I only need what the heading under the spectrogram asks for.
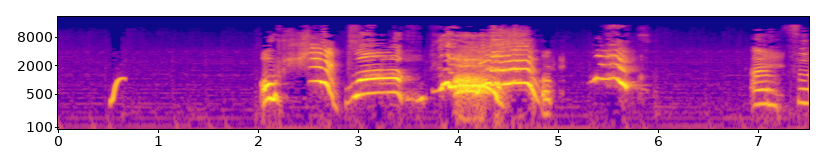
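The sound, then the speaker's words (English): A voice imitates a small girl screaming in a tabletop role-playing game, giving a brief high squeal and then a run of several loud, strained, wavering shrieks and wails with short gaps between them. “She lets out a scream, outstretches her hands.”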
